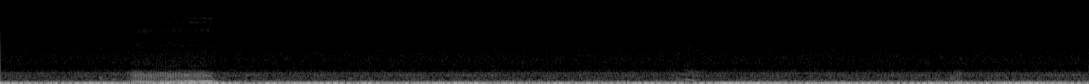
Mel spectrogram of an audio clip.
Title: French Bulldog Snoring For 10 STRAIGHT MINUTES!! ASMR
